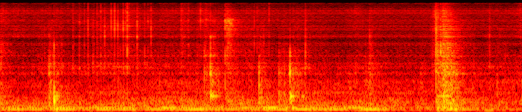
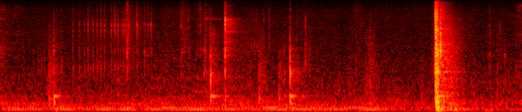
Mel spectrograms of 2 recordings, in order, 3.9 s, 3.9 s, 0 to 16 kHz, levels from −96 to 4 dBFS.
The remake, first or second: first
